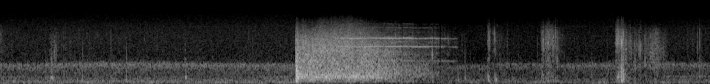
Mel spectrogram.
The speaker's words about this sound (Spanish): Balazo limpio, delicado. Destruye lo preciso.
